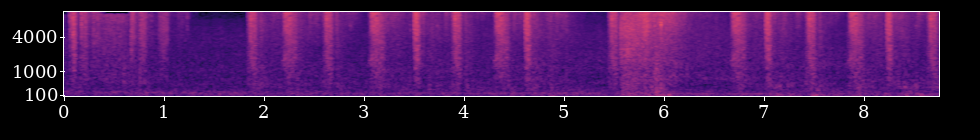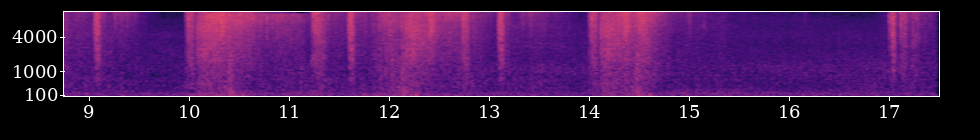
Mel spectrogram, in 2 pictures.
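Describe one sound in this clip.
Blades slash and strike repeatedly in a fight.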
